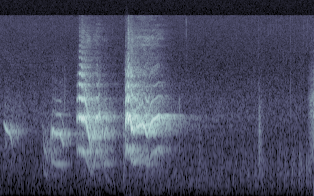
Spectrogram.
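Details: Lyrebird from Australia performing mimicry: a brief soft whistle, then two loud rich bursts, the second a bright warbled note that fades into a steady tone, then a faint click and a rising note.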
